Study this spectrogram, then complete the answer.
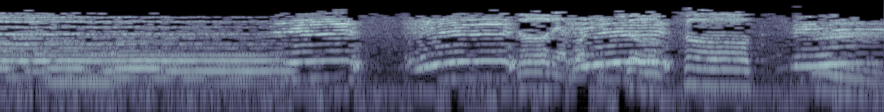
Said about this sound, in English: I've got southern cows in one half of the meadow, divided into age groups. And northern cows in the other half.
